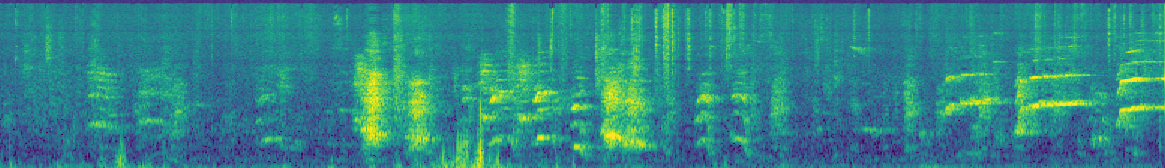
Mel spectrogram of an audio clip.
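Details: Male Shiba Inu giving high, thin whines and short yips in uneven bursts, some rising sharply, between quieter pauses, with low background rumble and what may be human voices nearby.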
